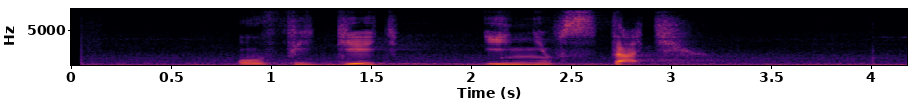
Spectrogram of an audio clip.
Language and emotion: Russian, angry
